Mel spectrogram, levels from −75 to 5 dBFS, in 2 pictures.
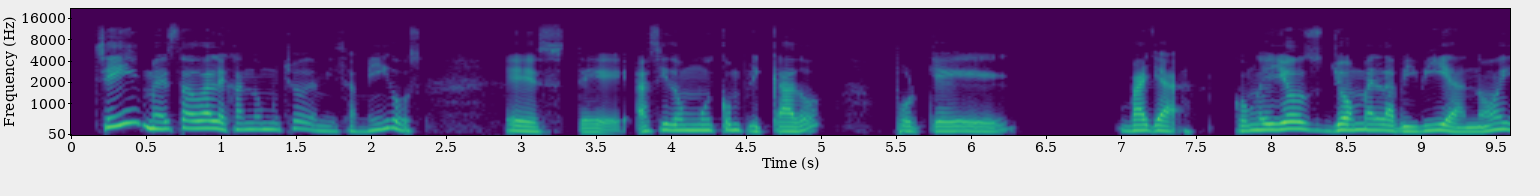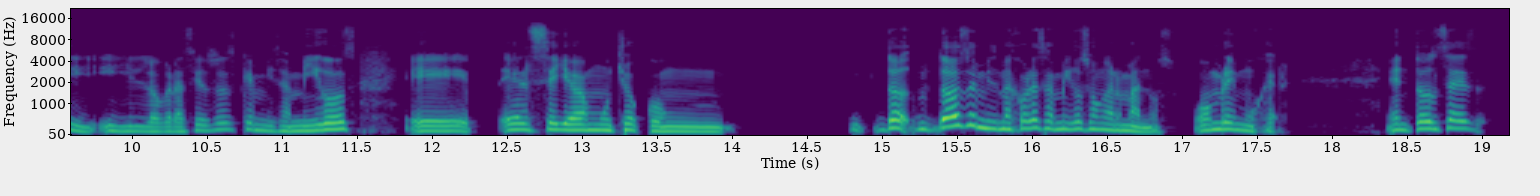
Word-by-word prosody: Sí, 330 Hz, +10 st, +1 dB
me 230 Hz, -, +4 dB
he -, -, 0 dB
estado 230 Hz, +2 st, +1 dB
alejando 200 Hz, -3 st, +1 dB
mucho 200 Hz, +3 st, -4 dB
de 195 Hz, -5 st, -7 dB
mis 145 Hz, -1 st, -9 dB
amigos. 180 Hz, -, -3 dB, 0.5 s
Este, 120 Hz, -, -2 dB
ha 150 Hz, -, 0 dB
sido 175 Hz, +2 st, 0 dB
muy 175 Hz, -1 st, 0 dB
complicado, 145 Hz, -5 st, -1 dB, 0.4 s
porque, 145 Hz, -1 st, -2 dB, 0.7 s
vaya, 160 Hz, -5 st, +1 dB, 0.2 s
con 165 Hz, +3 st, -1 dB
ellos, 190 Hz, -1 st, +4 dB
yo 180 Hz, +4 st, +4 dB
me 180 Hz, -1 st, +1 dB
la 170 Hz, -2 st, +2 dB
vivía, 145 Hz, 0 st, +2 dB
¿no? 135 Hz, +8 st, +1 dB
Y 160 Hz, -10 st, -2 dB
y 145 Hz, -2 st, -4 dB
lo 140 Hz, -1 st, -2 dB
gracioso 160 Hz, +7 st, -5 dB
es 200 Hz, -, -8 dB
que 200 Hz, -1 st, -5 dB
mis 155 Hz, -3 st, -4 dB
amigos, 170 Hz, +8 st, +2 dB, 0.3 s
eh, 150 Hz, -1 st, +1 dB, 0.2 s
él 185 Hz, +1 st, +1 dB
se 190 Hz, +4 st, +1 dB
lleva 180 Hz, -1 st, +5 dB
mucho 180 Hz, 0 st, +1 dB
con 140 Hz, -3 st, 0 dB, 0.7 s
do 245 Hz, +7 st, +2 dB
2 265 Hz, -, +6 dB
de 330 Hz, -, +2 dB
mis 235 Hz, -4 st, +3 dB
mejores 230 Hz, +3 st, +1 dB
amigos 205 Hz, 0 st, -1 dB
son 205 Hz, -2 st, -1 dB
hermanos, 140 Hz, -9 st, -1 dB
hombre 200 Hz, +5 st, +1 dB
y -, -, -3 dB
mujer. 155 Hz, -6 st, -5 dB, 0.6 s
Entonces, 215 Hz, -, 0 dB
175 Hz, 155 wpm, -22 LUFS, 145-200 Hz, 0.7 s, 2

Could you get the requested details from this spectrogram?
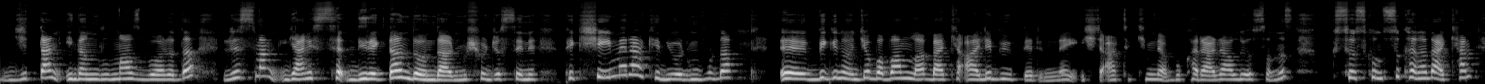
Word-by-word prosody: Cidden 265 Hz, +6 st, +1 dB
inanılmaz 240 Hz, 0 st, 0 dB
bu 230 Hz, 0 st, +1 dB
arada. 225 Hz, -, +1 dB, 0.3 s
Resmen, 310 Hz, -, -3 dB
yani, 255 Hz, +2 st, +3 dB
se 280 Hz, -6 st, +1 dB
direkten 260 Hz, +4 st, +6 dB
döndürmüş 215 Hz, -1 st, +3 dB
hoca 240 Hz, -1 st, -1 dB
seni. 240 Hz, -1 st, -2 dB, 0.2 s
Peki, 290 Hz, 0 st, -6 dB
şeyi 340 Hz, -2 st, +2 dB
merak 435 Hz, -3 st, -1 dB
ediyorum, 235 Hz, -3 st, 0 dB
burada, 310 Hz, +4 st, -1 dB, 0.4 s
eee, 260 Hz, -2 st, +8 dB
1 235 Hz, +7 st, +1 dB
gün 290 Hz, +2 st, -2 dB
önce 270 Hz, +2 st, -1 dB
babanla, 275 Hz, -3 st, +1 dB
belki 230 Hz, +3 st, -1 dB
aile 230 Hz, +3 st, -1 dB
büyüklerinle, 205 Hz, -4 st, -7 dB
işte, 205 Hz, +1 st, -8 dB
artık 220 Hz, +1 st, -9 dB
kiminle 225 Hz, -5 st, -5 dB
bu 220 Hz, +1 st, -10 dB
kararı 220 Hz, -1 st, -1 dB
alıyorsanız, 230 Hz, +4 st, -4 dB, 0.4 s
söz 305 Hz, -1 st, -4 dB
konusu 300 Hz, +2 st, -4 dB
Kanada'yken 300 Hz, -, -1 dB
245 Hz, 135 wpm, -22 LUFS, 225-290 Hz, 0.4 s, eee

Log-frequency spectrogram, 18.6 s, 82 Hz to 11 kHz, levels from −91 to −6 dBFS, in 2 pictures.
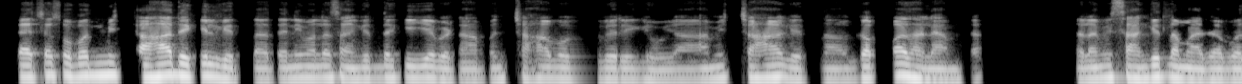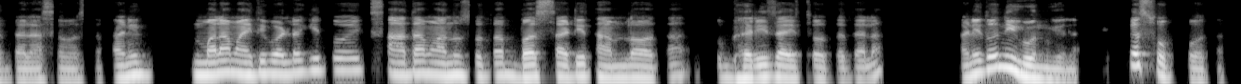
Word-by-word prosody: त्याच्यासोबत 135 Hz, +2 st, +1 dB
मी 145 Hz, -, +4 dB
चहा 135 Hz, -1 st, +3 dB
देखील 135 Hz, 0 st, +3 dB
घेतला, 105 Hz, -1 st, -3 dB
त्याने 110 Hz, +1 st, -3 dB
मला 115 Hz, 0 st, -1 dB
सांगितलं 110 Hz, -1 st, -2 dB
की 115 Hz, -1 st, -1 dB
"ये 115 Hz, -, +2 dB
बेटा, 100 Hz, -2 st, -4 dB
आपण 105 Hz, +2 st, -7 dB
चहा 110 Hz, +1 st, -4 dB
वगैरे 105 Hz, -1 st, -4 dB
घेऊया." 100 Hz, 0 st, -6 dB
आम्ही 110 Hz, +3 st, -3 dB
चहा 120 Hz, +2 st, +1 dB
घेतला, 100 Hz, -2 st, -6 dB
गप्पा 135 Hz, +4 st, 0 dB
झाल्या 105 Hz, -5 st, +1 dB
आमच्या. 95 Hz, 0 st, -8 dB, 0.7 s
त्याला 110 Hz, +1 st, -1 dB
मी 120 Hz, +1 st, 0 dB
सांगितलं 120 Hz, +1 st, +1 dB
माझ्याबद्दल 100 Hz, -1 st, -2 dB
असं-बसं. 100 Hz, +1 st, -8 dB, 0.2 s
आणि 135 Hz, +4 st, +4 dB, 0.5 s
मला 155 Hz, +3 st, +5 dB
माहिती 155 Hz, -1 st, +3 dB
पडलं 155 Hz, +2 st, +2 dB
की 185 Hz, -, 0 dB
तो 185 Hz, 0 st, -2 dB
एक 185 Hz, 0 st, -4 dB
साधा 150 Hz, 0 st, +1 dB
माणूस 145 Hz, -1 st, +3 dB
होता; 135 Hz, +1 st, -2 dB
बससाठी 130 Hz, +1 st, +3 dB
थांबला 120 Hz, -1 st, +1 dB
होता, 120 Hz, +3 st, -2 dB, 0.3 s
घरी 115 Hz, +2 st, +4 dB
जायचं 120 Hz, -2 st, +1 dB
होतं 105 Hz, 0 st, -6 dB
त्याला 115 Hz, +5 st, -4 dB, 0.6 s
आणि 150 Hz, +6 st, +4 dB
तो 210 Hz, +2 st, +6 dB
निघून 135 Hz, -, +7 dB
गेला. 100 Hz, -2 st, -2 dB, 0.2 s
इतकं 240 Hz, +5 st, +1 dB
सोपं 125 Hz, -, -3 dB
होतं. 100 Hz, -, -7 dB
115 Hz, 160 wpm, -23 LUFS, 105-135 Hz, 0.7 s, निघून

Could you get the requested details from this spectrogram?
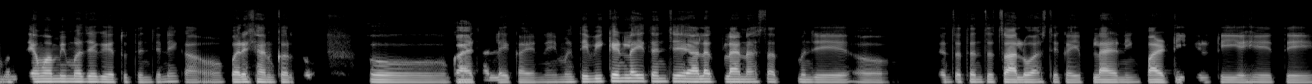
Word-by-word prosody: मग 115 Hz, 0 st, -6 dB, 0.2 s
तेव्हा 130 Hz, 0 st, +5 dB
मी 130 Hz, 0 st, +2 dB
मजे 125 Hz, 0 st, +3 dB
घेतो 115 Hz, -2 st, -1 dB
त्यांचे 110 Hz, +1 st, -7 dB
नाही 130 Hz, +3 st, -6 dB
का 105 Hz, -1 st, -5 dB, 0.3 s
परेशान 115 Hz, -1 st, +3 dB
करतो. 110 Hz, -, -4 dB, 0.6 s
अ, -, -, 0 dB, 0.8 s
काय 105 Hz, 0 st, +4 dB
चाललंय, 105 Hz, 0 st, -4 dB
काय 105 Hz, -1 st, -3 dB
नाही 110 Hz, +1 st, -9 dB
मग 115 Hz, +1 st, -4 dB
ते 130 Hz, -, +3 dB
वीकेंडलाही 145 Hz, +1 st, +5 dB
त्यांचे 140 Hz, -1 st, +2 dB
अलग 130 Hz, 0 st, +5 dB
प्लॅन 120 Hz, -1 st, +4 dB
असतात 120 Hz, -1 st, -3 dB, 0.2 s
म्हणजे 110 Hz, -1 st, -3 dB, 0.3 s
अ, 100 Hz, -1 st, -6 dB, 0.6 s
त्यांचं-त्यांचं 115 Hz, +1 st, -3 dB
चालू 110 Hz, 0 st, +5 dB
असते 110 Hz, 0 st, -3 dB
काही 105 Hz, -1 st, -3 dB
प्लॅनिंग 110 Hz, 0 st, +1 dB
पार्टी-बिर्टी 105 Hz, 0 st, -1 dB, 0.2 s
हे 105 Hz, -1 st, -4 dB, 0.2 s
ते 100 Hz, 0 st, -1 dB
110 Hz, 145 wpm, -22 LUFS, 105-125 Hz, 0.8 s, तेव्हा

